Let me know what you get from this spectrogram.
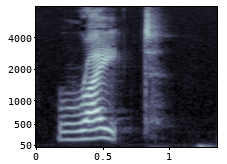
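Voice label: "write", English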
